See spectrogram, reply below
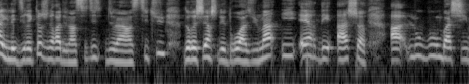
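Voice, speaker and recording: A woman hosts a TV interview. She presses her guest with repeated questions and stumbles through frequent hesitations. Her voice sits at a middle pitch. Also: a little mellow.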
